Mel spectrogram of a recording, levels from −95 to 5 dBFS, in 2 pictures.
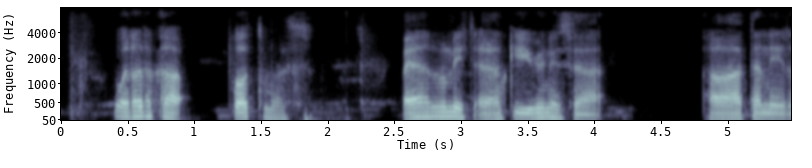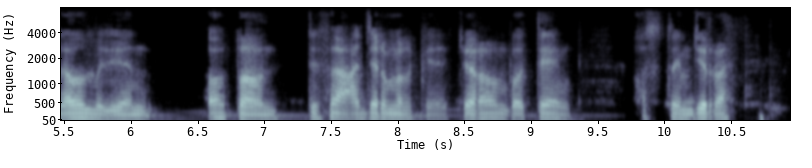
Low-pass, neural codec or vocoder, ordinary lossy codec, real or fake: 7.2 kHz; codec, 16 kHz, 2 kbps, X-Codec, HuBERT features, trained on general audio; MP3, 32 kbps; fake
